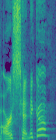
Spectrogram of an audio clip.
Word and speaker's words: Ars Technica: But this article is from Ars Technica. I think I'm saying that right. – Yep, you are.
